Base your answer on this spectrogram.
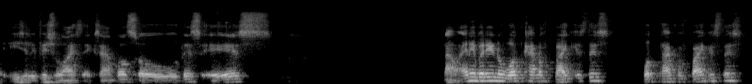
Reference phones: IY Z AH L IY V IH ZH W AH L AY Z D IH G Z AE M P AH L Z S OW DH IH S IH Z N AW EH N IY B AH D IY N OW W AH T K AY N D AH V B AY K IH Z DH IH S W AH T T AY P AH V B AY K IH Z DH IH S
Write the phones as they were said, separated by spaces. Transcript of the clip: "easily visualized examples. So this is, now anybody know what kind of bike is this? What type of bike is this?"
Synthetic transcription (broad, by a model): IY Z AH L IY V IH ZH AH L AY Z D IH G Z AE M P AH L S OW DH IH S IH Z N AW EH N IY B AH D IY N OW W AH T K AY N D AH V B AY K IH Z DH IH S W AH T T AY P AH V B AY K IH Z DH IH S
